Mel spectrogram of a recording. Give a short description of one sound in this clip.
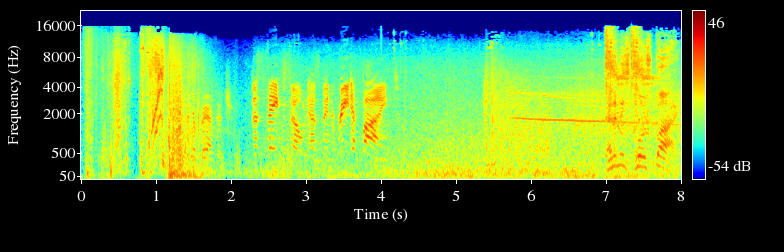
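Wind rushes past while gliding through the air.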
